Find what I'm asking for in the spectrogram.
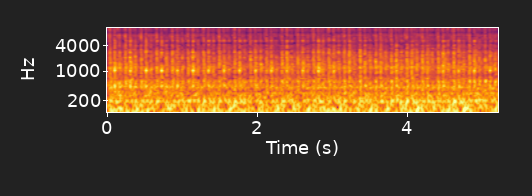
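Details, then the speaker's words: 2005 Ford Expedition 5.4L Triton V8, hot idle: oil pressure 25 psi in park drops to 18 psi in gear (transducer at oil pressure switch port), then heavy uneven knocking, rattling and shaking misfires; badly worn engine judged to need replacement. "Oil pressure just dropped down to 18. Now the engine is shaking and rattling and misfiring, knocking."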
